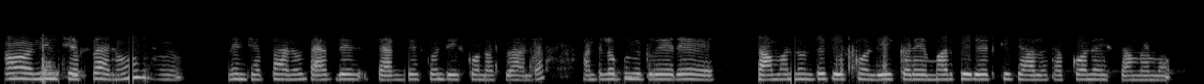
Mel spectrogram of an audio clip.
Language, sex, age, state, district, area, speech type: Telugu, female, 30-45, Andhra Pradesh, Visakhapatnam, urban, conversation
